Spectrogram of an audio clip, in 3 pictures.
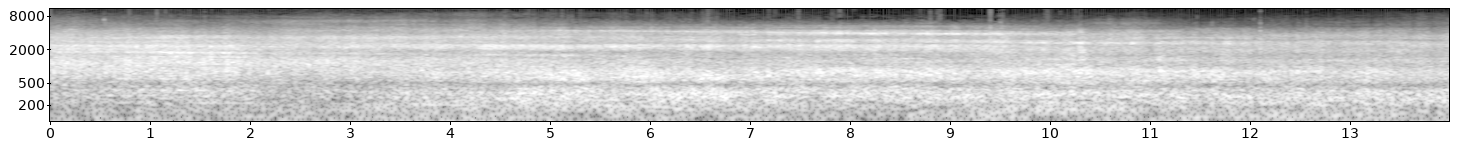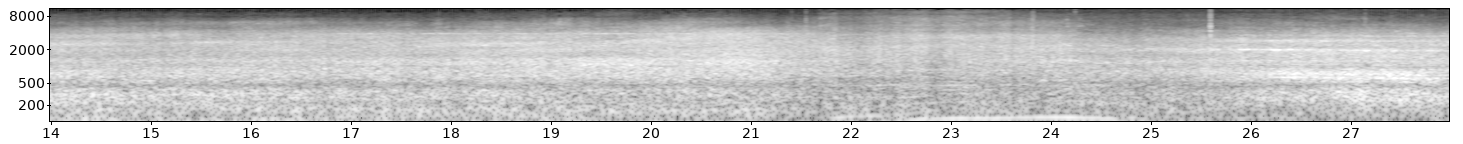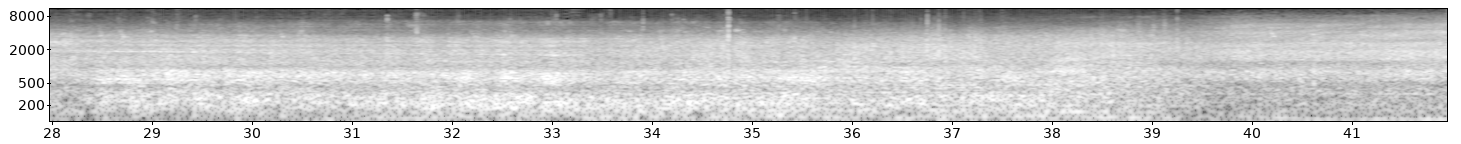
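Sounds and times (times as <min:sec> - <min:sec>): jet engines at takeoff: 0:00.0 - 0:41.9.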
